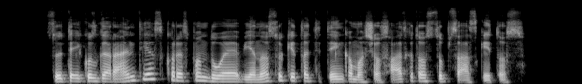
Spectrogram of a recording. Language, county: Lithuanian, Klaipėda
